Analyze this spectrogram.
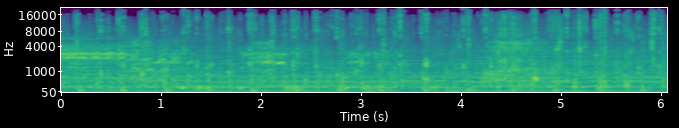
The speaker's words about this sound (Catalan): Que vinguin els cavalls, que vinguin els cavalls amb aquí.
